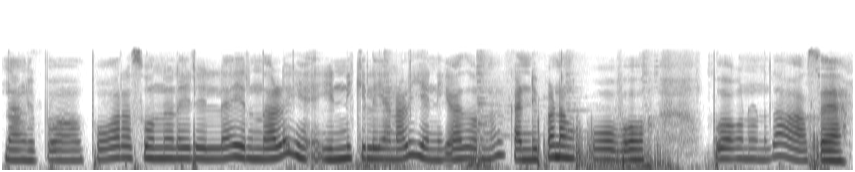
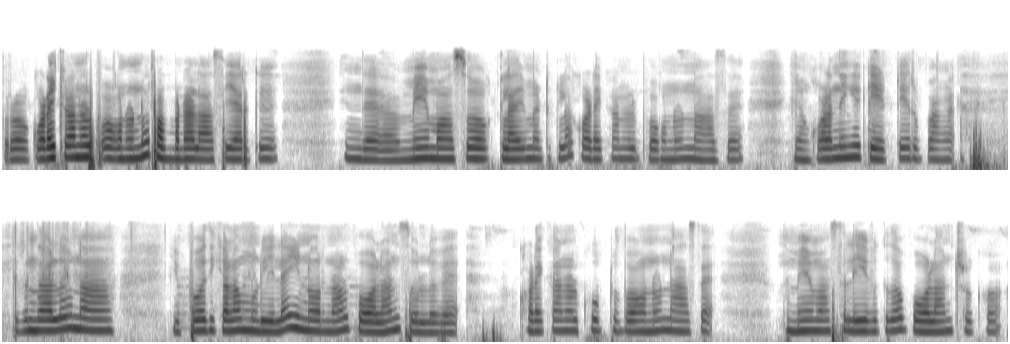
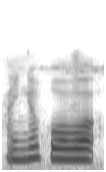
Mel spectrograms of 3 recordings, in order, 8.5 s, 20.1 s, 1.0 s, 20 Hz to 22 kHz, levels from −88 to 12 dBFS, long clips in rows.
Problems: constant background noise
